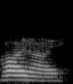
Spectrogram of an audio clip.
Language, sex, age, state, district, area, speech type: Assamese, female, 30-45, Assam, Nagaon, rural, conversation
